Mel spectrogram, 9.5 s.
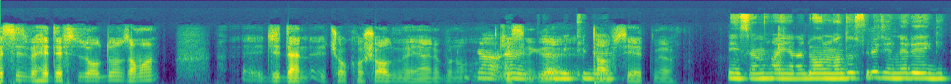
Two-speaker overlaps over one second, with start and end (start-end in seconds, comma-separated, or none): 4.8-6.1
